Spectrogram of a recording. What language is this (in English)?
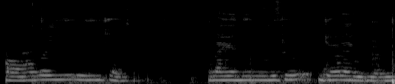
Masai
